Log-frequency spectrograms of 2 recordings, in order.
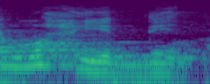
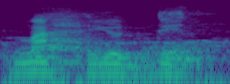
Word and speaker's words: Muhyiddin: pokerwow kami ada Jawa mahyudin aslinya sebenarnya Muhyiddin Muhyiddin tapi orang tua kita dulu ya mungkin salah salah baca dibacanya mahyudin Nah ya Wow Cara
